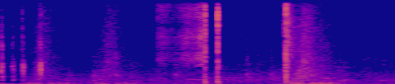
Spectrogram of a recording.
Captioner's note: typing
